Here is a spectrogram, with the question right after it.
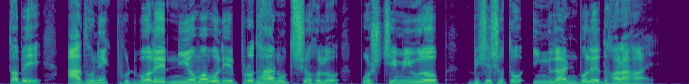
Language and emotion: Bengali, neutral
